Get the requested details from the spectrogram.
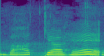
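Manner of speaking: quiet, hushed voice. A narrator voices the candidate, just told to speak low, saying this softly. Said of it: "आहिस्ता से".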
